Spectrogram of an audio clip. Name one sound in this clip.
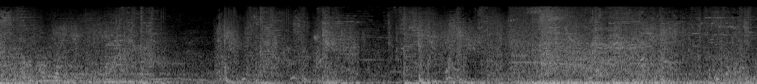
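Fantasy game spells whoosh and blast during a fight.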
